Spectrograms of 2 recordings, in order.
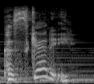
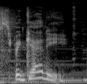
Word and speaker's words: spaghetti: You know, I used to say paschetti instead of spaghetti when I was younger.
